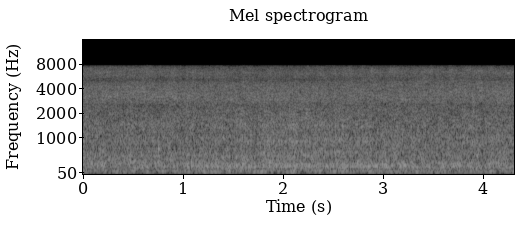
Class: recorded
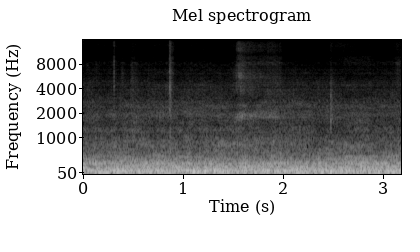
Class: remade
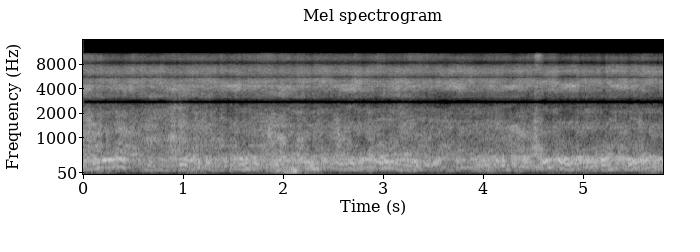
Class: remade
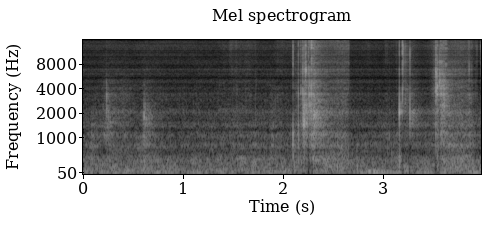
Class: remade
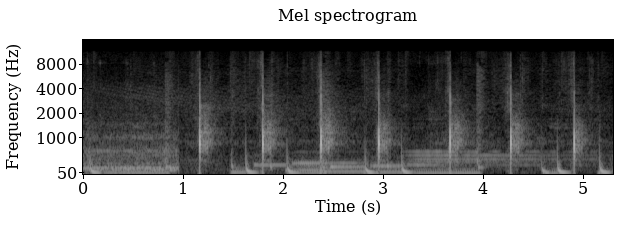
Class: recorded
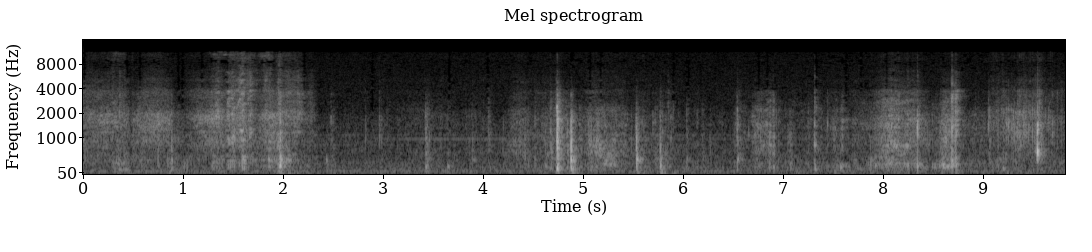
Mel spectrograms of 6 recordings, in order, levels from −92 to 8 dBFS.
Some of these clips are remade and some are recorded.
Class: recorded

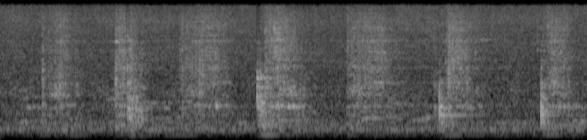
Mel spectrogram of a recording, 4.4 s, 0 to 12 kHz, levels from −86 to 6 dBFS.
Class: recorded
